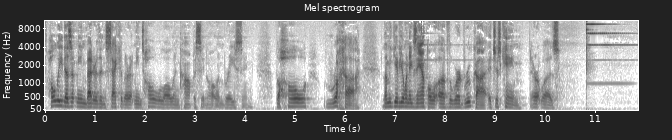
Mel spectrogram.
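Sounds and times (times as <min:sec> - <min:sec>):
speech: 0:00.1 - 0:10.4
bell being struck: 0:07.3 - 0:09.4, 0:10.8 - 0:11.8.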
